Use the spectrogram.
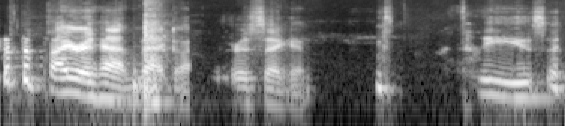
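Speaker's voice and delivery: ordinary talk, nothing marked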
